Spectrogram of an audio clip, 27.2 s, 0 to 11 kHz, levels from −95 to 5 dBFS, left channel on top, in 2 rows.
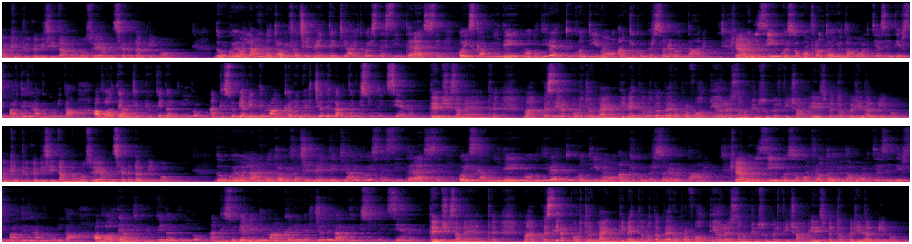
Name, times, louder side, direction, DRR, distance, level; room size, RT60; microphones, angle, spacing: voice 1, 0.0-2.5 11.0-11.2 20.0-27.0, equal, 40° right, -3 dB, 2.5 m, -32 dB
voice 2, 3.2-19.8, left 1 dB, 70° left, -2 dB, 2.3 m, -32 dB
22.0 x 8.4 x 2.6 m, 1.4 s
head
